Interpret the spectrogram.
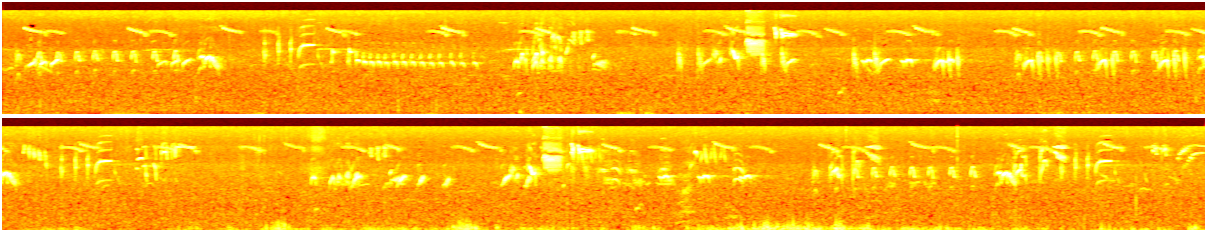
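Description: Birds calling: quick runs of short repeated notes and chattering phrases, with thin high chirps repeating over them throughout.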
